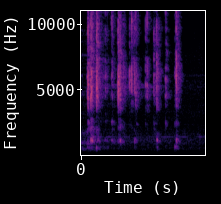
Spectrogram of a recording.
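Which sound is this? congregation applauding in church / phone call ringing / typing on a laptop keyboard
typing on a laptop keyboard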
